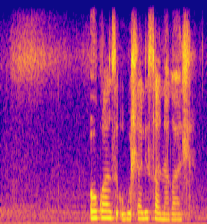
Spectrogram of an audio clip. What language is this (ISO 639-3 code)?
zul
